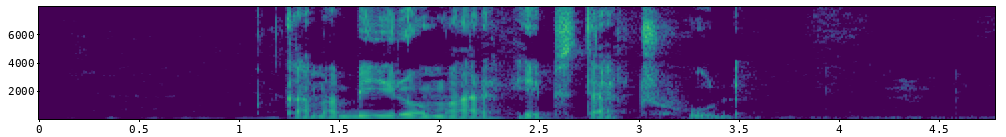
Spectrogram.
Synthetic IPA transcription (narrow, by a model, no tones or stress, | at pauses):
kamaɓiɾomaɾhipstathṵɗ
